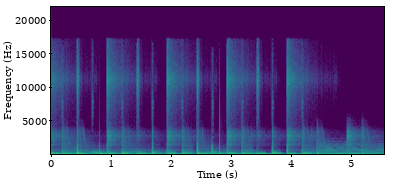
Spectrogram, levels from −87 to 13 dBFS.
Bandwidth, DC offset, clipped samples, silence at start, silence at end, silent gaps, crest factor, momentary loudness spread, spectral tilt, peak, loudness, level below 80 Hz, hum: 17.5 kHz; under 0.1%; under 0.1%; 0 s; 0 s; none; 18 dB; 7 LU; -5.5 dB/octave; -4 dBFS; -25 LUFS; -26 dBFS; none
